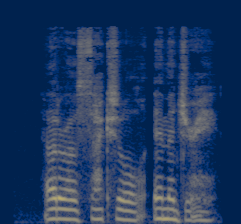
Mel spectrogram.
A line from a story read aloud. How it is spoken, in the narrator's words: I whisper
